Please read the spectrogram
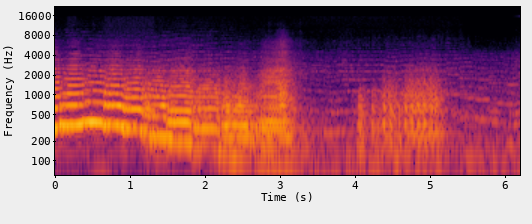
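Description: French horn played as a run of notes stepping up and then back down, its intervals kept in tune by the horn's flared bell. After about three seconds the playing stops and a quieter hiss-like noise follows.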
